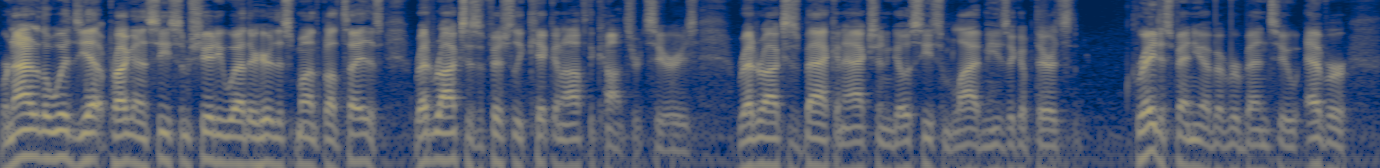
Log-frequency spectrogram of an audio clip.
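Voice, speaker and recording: On a very clean recording with a silent background, a man talks very fast at a fairly low pitch, bright and sharp in tone, with ordinary pitch variation. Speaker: podcast co-host. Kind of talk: casual comedic podcast banter.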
